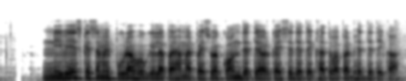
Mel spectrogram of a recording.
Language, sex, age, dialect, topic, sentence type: Magahi, male, 51-55, Central/Standard, banking, question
